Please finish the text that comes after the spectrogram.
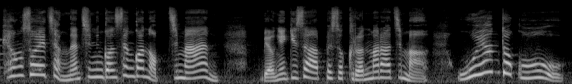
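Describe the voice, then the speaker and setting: A woman's voice: high-pitched, huge pitch swings, moderate pace, a bit bright, full character voice. An actress playing a cheerful, friendly young woman knight who talks in a frank, bubbly way in a video game.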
